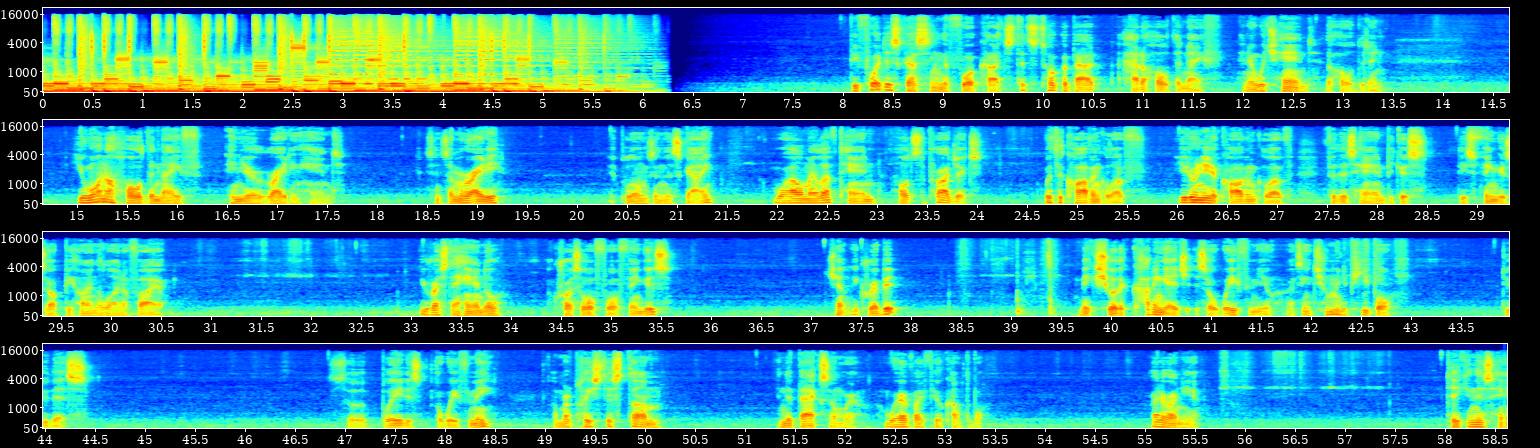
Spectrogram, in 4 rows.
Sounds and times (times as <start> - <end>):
Speech: 8.1 - 13.5, 15.0 - 17.8, 18.5 - 19.4, 20.4 - 30.7, 33.1 - 35.7, 37.2 - 38.0, 39.7 - 43.0, 43.9 - 44.6, 46.9 - 50.3, 51.4 - 53.5, 55.1 - 55.7, 58.0 - 58.6.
